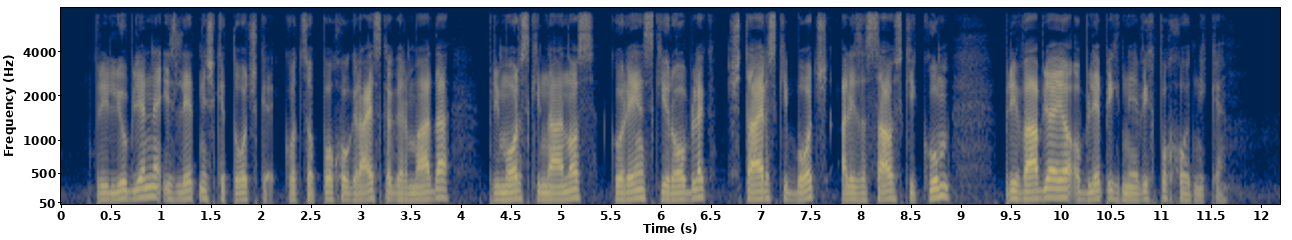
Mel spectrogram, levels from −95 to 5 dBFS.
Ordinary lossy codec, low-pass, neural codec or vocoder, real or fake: none; 7.2 kHz; none; real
